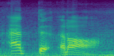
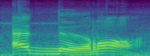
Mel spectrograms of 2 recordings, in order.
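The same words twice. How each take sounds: First: The d is held tight and choked off. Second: The d is released with a light natural bounce. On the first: The speaker calls it wrong. "bukan adra" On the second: The speaker calls it right. "Ad-dalnya mantul secara wajar"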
